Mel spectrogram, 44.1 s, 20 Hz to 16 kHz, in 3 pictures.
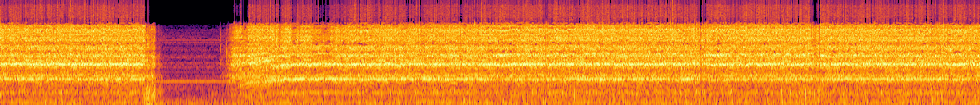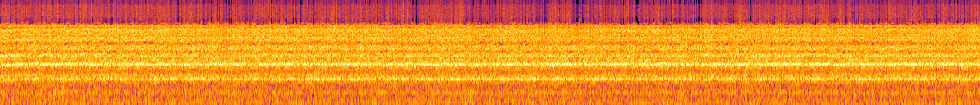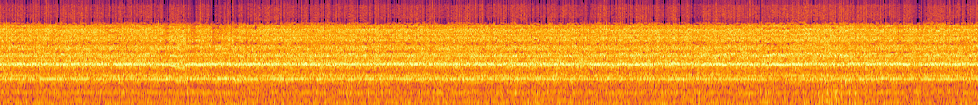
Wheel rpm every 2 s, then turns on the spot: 230, 80, 220, 230, 230, 230, 240, 230, 230, 230, 230, 230, 230, 230, 230, 230, 230, 230, 230, 240, 230, 230.
none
